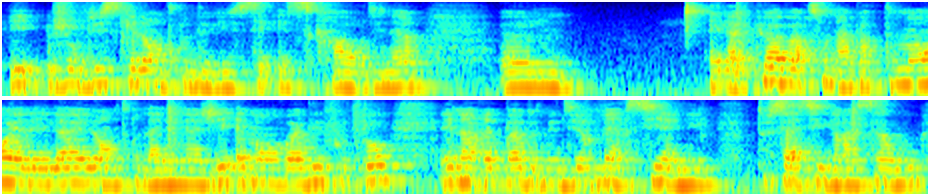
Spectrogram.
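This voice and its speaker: A woman speaks in a fairly low voice with a slight lisp. She tells her story vlog-style, hesitating and repeating words. The microphone sounds distant, in a very echoey room. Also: little pitch movement, brisk, darkish tone, slight background noise. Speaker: vlogger, cleaning business entrepreneur. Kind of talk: personal storytelling monologue to camera.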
